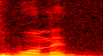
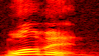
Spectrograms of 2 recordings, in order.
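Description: First: Tender address. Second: Sharp, loud, high bark; mock demanding shout; harsh mock call. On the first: Retold or imitated. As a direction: address her tenderly, without force. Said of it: "he's very tenderly". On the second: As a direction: bark it as a brusque summons, louder and higher. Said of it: "it wasn't like".

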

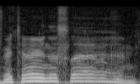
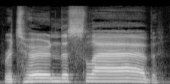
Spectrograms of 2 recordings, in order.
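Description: First: Very soft, slow echo. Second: Slow, drawn-out quote; slow catchphrase. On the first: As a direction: breathe the words back quietly. Echoing catchphrase, very soft. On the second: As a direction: stretch each word out slowly. Quoting catchphrase slowly. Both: Acted.

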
